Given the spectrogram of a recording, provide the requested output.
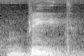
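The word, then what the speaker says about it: breathe: जहाँ पर ई लगी होगी वो वर्ब होता है और उसकी प्रोनाउंसिएशन होती है ब्रीथ।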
